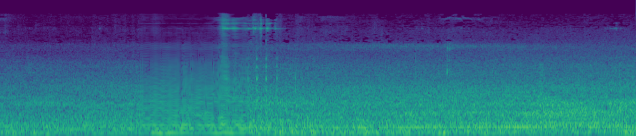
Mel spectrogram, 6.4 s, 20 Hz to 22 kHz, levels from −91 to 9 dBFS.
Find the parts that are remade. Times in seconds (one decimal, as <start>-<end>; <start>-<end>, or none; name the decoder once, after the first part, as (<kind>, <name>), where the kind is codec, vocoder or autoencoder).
1.4-2.5 (vocoder, BigVGAN v2)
